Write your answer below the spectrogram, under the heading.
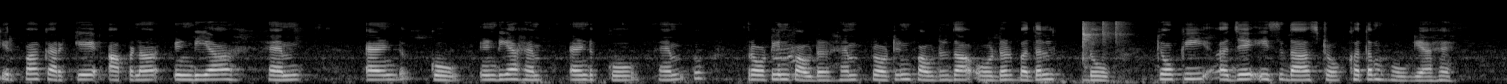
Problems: background sounds at intervals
